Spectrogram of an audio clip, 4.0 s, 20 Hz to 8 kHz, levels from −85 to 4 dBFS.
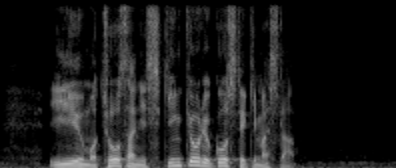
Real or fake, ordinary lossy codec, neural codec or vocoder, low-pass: fake; none; codec, 16 kHz, 16 kbps, FunCodec, trained on LibriTTS, 50 frames a second; none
